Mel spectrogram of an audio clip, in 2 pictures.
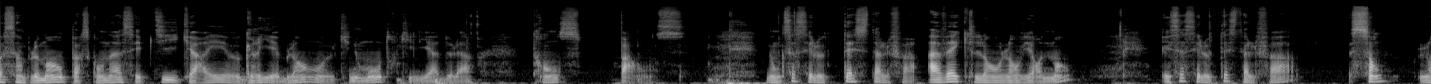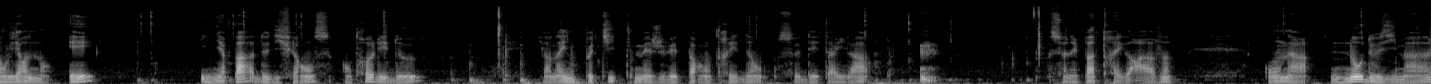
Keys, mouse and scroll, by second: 4.6 click, 7.7 click, 12.0 click, 15.6 click, 16.5 click, 17.2-18.0 drag, 21.8-22.8 drag, 24.7 click, 27.0 click, 28.2-28.6 scroll down 4.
